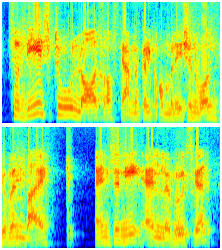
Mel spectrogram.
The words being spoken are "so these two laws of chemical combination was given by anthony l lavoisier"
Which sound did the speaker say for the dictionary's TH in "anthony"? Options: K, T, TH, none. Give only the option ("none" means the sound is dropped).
T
